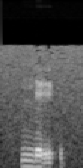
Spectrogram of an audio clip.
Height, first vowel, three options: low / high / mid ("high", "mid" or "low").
mid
